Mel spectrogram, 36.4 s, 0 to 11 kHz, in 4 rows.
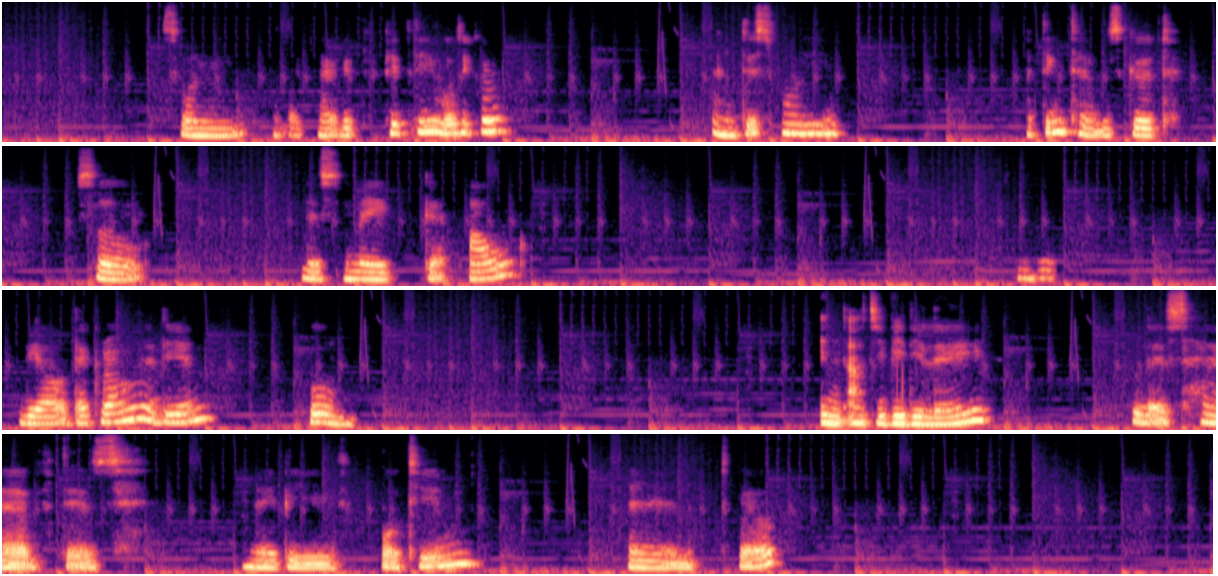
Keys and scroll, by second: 1.8-3.2 typing, 11.9 Tab, 12.6 typing, 29.7 4, 31.9-35.4 typing.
